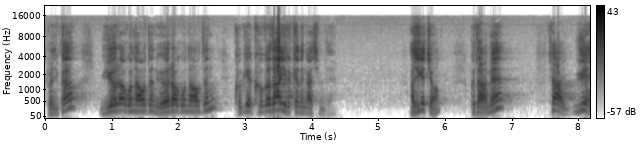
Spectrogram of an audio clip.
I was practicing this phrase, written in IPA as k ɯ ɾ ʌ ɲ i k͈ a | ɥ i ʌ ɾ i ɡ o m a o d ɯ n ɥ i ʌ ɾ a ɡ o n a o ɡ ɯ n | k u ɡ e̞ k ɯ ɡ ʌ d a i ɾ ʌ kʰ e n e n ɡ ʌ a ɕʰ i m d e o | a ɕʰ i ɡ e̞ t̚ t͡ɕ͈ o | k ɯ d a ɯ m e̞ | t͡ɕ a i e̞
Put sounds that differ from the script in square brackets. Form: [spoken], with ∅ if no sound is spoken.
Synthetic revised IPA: k ɯ ɾ ʌ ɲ i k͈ a | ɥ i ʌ ɾ [a] ɡ o [n] a o d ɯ n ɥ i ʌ ɾ a ɡ o n a o [d] ɯ n | k [ɯ] ɡ e̞ k ɯ ɡ ʌ d a i ɾ ʌ kʰ e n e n ɡ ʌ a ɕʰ i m d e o | a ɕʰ i ɡ e̞ t̚ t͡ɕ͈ o | k ɯ d a ɯ m e̞ | t͡ɕ a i e̞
